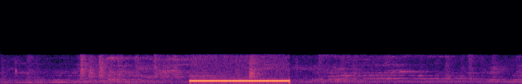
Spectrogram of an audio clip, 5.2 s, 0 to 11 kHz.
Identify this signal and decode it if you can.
Ringback tone (China, 450 Hz).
